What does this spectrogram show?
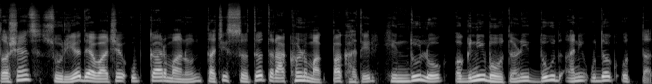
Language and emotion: Goan Konkani, neutral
